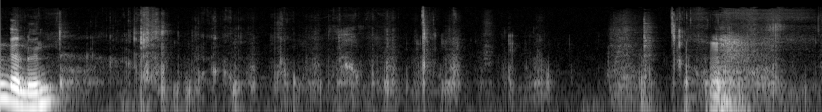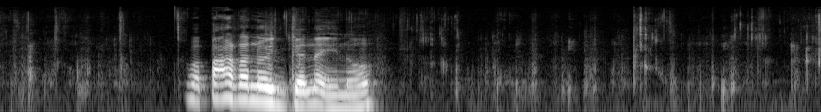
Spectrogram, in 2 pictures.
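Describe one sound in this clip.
Crisp tortilla chips rustle and crackle as they are handled.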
